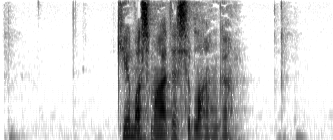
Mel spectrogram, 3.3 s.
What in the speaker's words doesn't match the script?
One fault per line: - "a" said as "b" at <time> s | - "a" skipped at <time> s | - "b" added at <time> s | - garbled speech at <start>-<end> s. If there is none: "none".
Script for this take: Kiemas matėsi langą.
none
